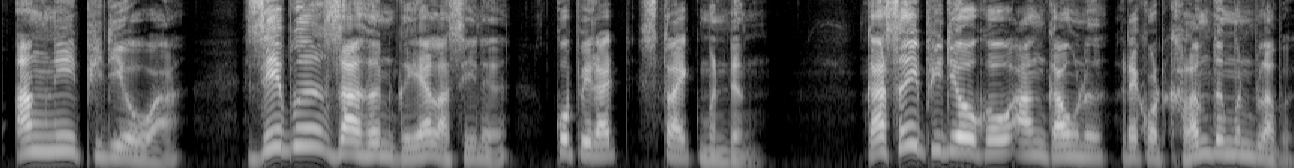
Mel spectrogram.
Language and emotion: Bodo, angry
